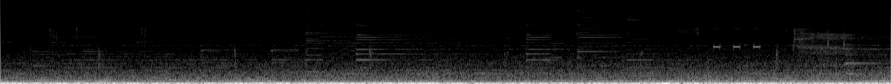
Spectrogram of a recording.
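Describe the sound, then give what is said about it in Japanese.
Steady low engine rumble and road noise from inside a moving car driving along a very narrow road with no oncoming cars, passing rice paddies along a river, continuous and fairly loud, with faint rattles and squeaks now and then and no talking. “ああそれにしても全然車とすれ違いませんねすごい細い道を走っているんですが車とすれ違いません”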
